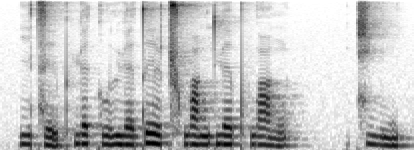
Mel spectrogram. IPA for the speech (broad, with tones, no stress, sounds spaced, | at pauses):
i˧˥ t͡s ḛ˨˩ ɪ̯ pʰ ɥ ɛ˥˩ k u˧˥ l ɥ ɛ˧˥ t̪ e˥˩ ɪ̯ ʈ͡ʂʰ w ɑ˥ ŋ t̪ ɥ ɛ˥˧ pʰ w ɑ˥˩ ŋ | t͡ɕ i˥˩ n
